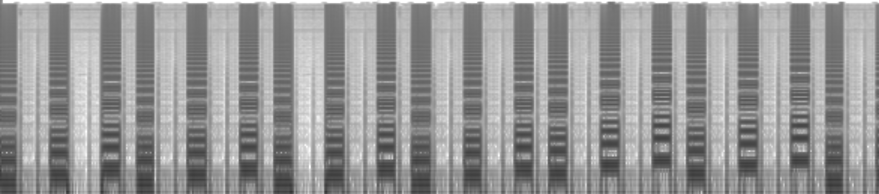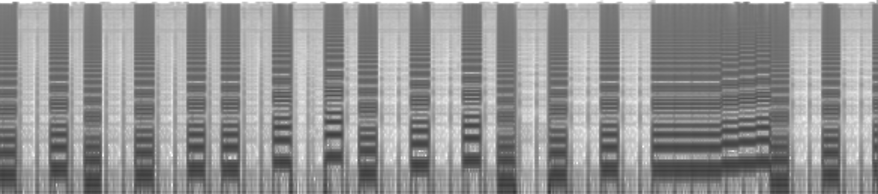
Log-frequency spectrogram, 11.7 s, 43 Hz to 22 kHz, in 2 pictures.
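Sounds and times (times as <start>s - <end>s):
MOS6581R3 bass: 0.0s - 11.6s.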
